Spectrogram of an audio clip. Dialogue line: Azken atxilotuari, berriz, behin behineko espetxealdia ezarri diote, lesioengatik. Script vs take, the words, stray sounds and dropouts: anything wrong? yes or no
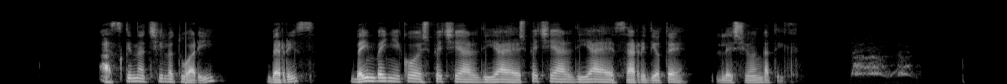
yes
